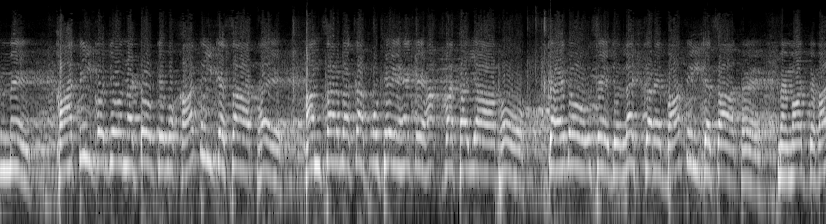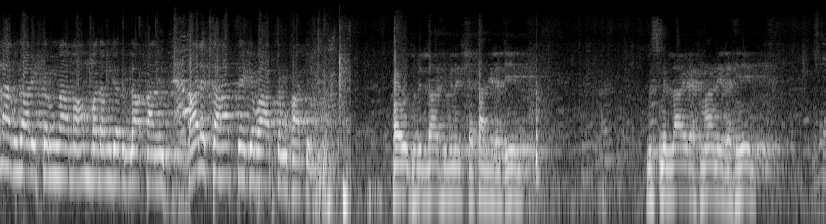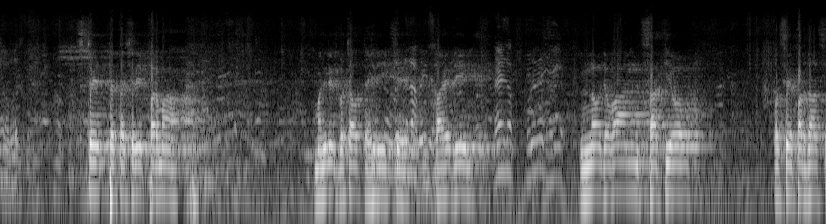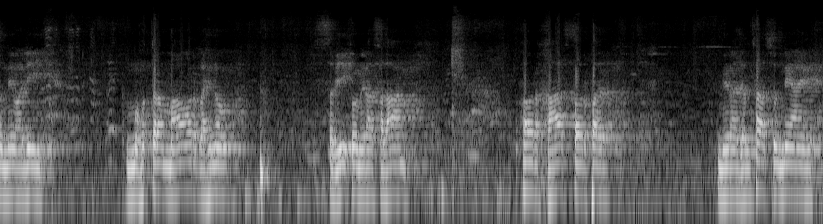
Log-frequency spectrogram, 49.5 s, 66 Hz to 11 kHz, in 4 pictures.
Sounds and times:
Male speech, man speaking: 0.0s - 17.4s, 18.3s - 20.5s, 21.4s - 25.2s, 25.8s - 27.9s, 29.5s - 35.5s, 36.4s - 40.9s, 41.9s - 43.6s, 44.9s - 47.1s, 47.9s - 49.5s
Narration, monologue: 0.0s - 49.5s.

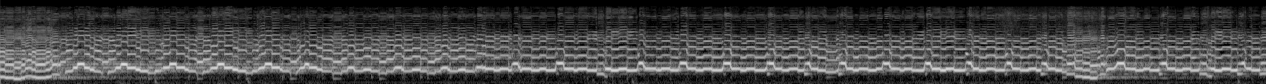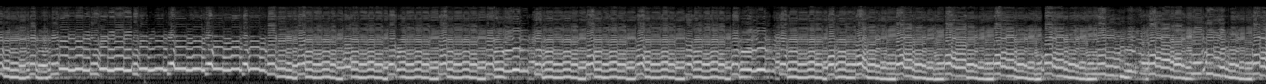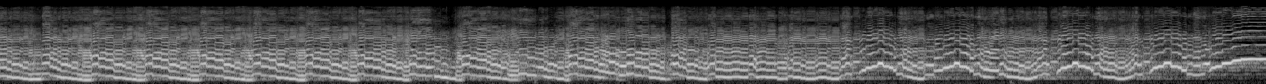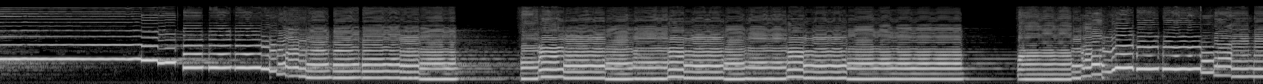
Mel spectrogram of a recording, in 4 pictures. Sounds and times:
Music: 0.0s - 50.6s.

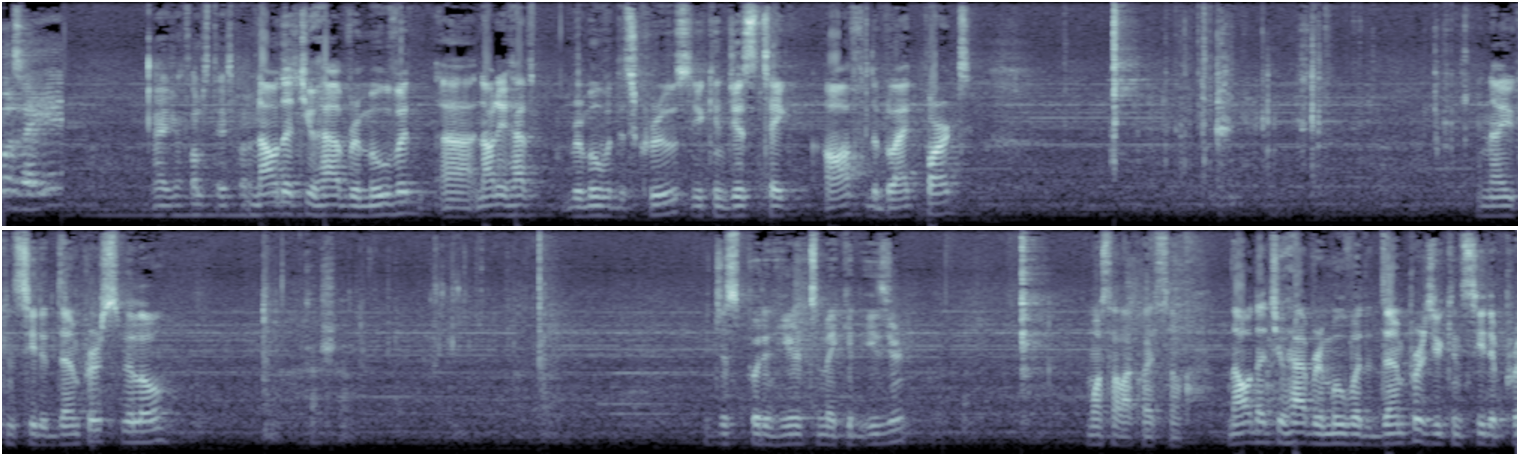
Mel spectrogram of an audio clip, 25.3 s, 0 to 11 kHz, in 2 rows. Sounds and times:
Speech: 0.0s - 0.5s, 1.2s - 8.1s, 12.3s - 14.1s, 18.5s - 20.2s, 21.7s - 25.2s
Printer: 2.1s - 25.2s.

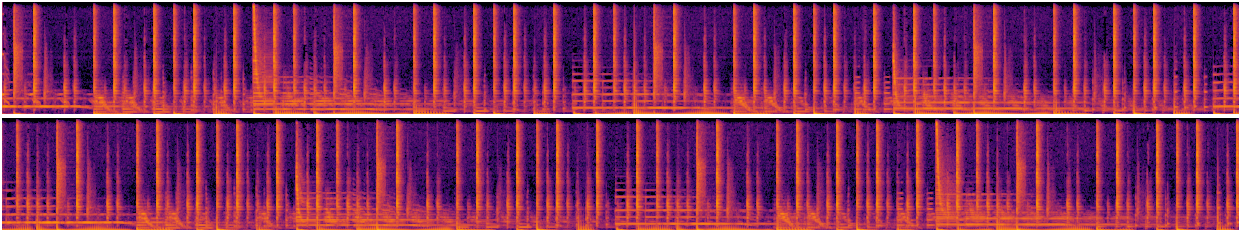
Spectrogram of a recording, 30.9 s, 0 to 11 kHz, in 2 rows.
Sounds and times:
Guitar: 0.0s - 30.9s
Synthesizer: 0.0s - 30.9s.

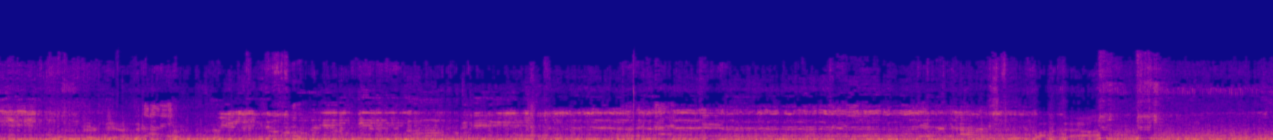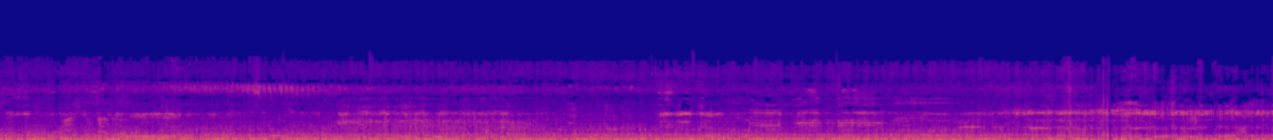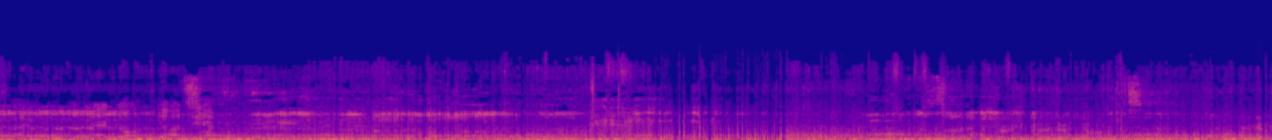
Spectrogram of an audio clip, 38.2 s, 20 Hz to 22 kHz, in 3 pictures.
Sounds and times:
Car: 0.0s - 38.1s.

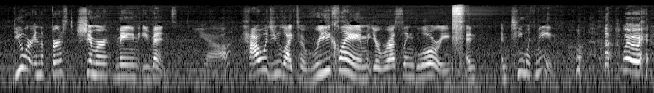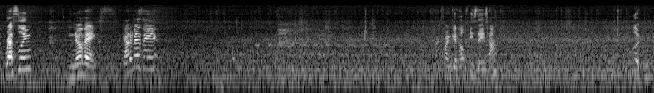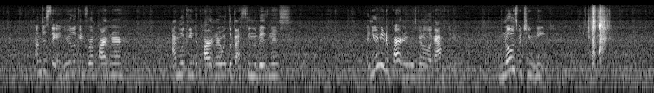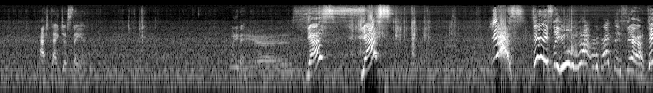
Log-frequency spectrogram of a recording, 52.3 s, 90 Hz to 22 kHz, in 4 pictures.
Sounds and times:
Outside, urban or manmade: 0.0s - 52.3s
Speech: 3.9s - 11.1s, 43.9s - 46.9s, 49.9s - 52.3s.

